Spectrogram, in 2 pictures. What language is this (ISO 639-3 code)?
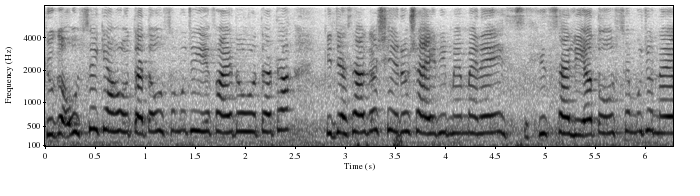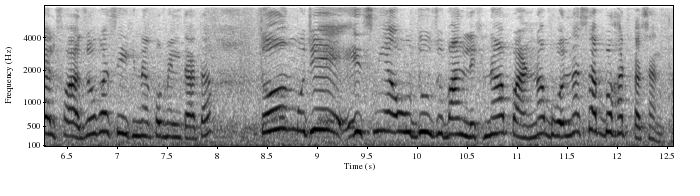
urd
